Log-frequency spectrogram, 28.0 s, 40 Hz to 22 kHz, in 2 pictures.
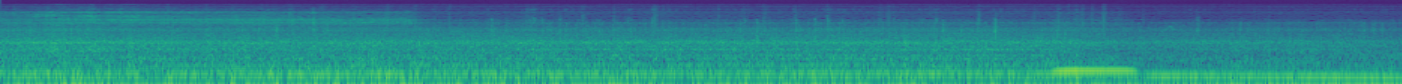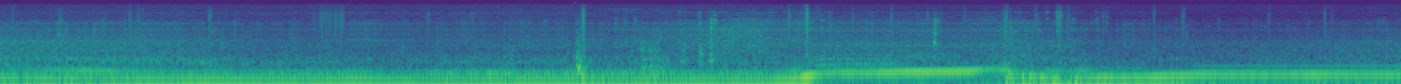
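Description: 1968 Ford Torino GT's engine running under way, with road noise, heard from inside the car. The low note shifts a few times, about ten seconds in and again a little past twenty seconds, as the car changes speed, and a few faint clicks come in the second half.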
